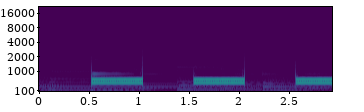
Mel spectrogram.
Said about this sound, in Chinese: 电话打不通，讯息也不读不回。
